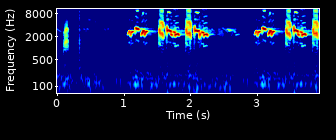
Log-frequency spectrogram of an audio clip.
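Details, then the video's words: Lure song of a sooty-headed bulbul, used to excite and draw in wild birds: loud, liquid, bubbling phrases of several quick notes, given in two bursts with a short pause between, and a single sharp note at the start. "suara burung KUTILANG GACOR GARUDA bikin emosi kutilang liar"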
